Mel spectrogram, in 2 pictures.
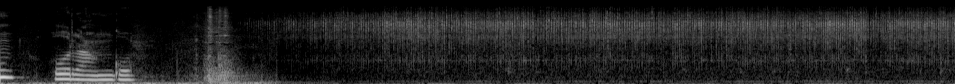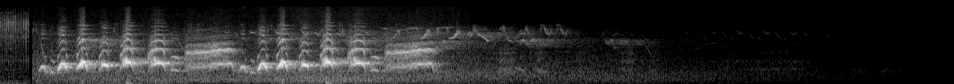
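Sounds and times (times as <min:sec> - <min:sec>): loud bird-like calls: 0:09.6 - 0:16.2.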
